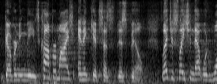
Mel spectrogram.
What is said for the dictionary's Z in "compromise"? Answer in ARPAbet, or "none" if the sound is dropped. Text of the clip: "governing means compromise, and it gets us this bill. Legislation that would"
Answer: Z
